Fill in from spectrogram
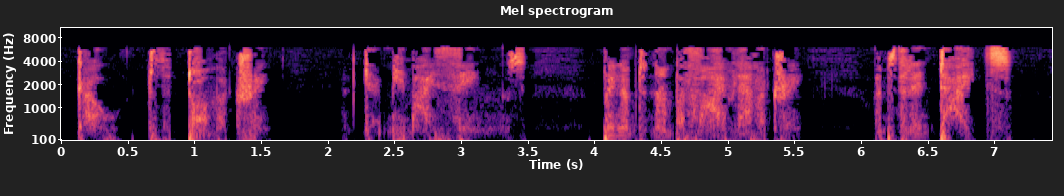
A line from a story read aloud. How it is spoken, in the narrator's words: hissed Storky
